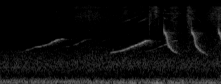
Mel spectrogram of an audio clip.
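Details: In southern Indiana, a Northern Cardinal gives two long rising whistles, then three quick, sharply falling whistled notes, clear and ringing over a low background rumble.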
